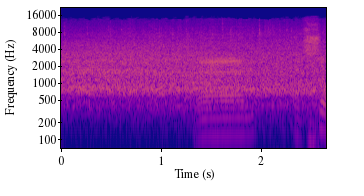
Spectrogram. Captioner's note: cheering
